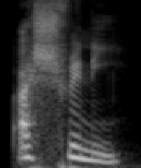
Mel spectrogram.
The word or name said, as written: अश्विनी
